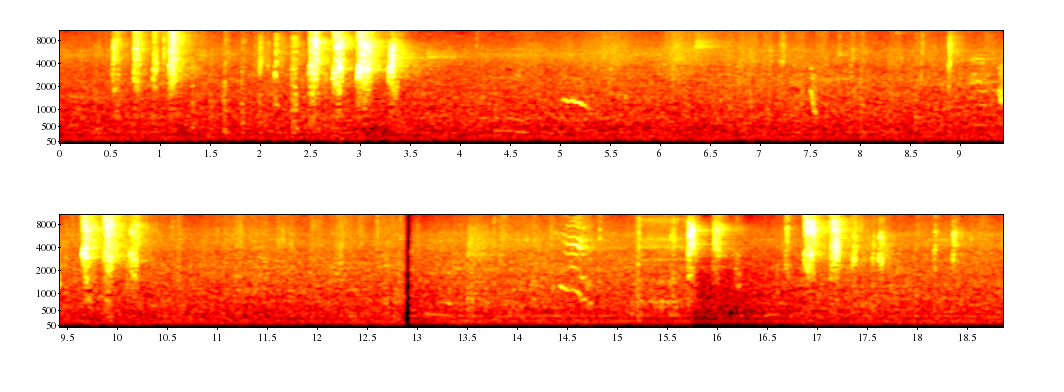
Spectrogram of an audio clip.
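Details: Monkeys as Luna runs fast carrying Luno while Rainbow tries to take Luno from her: clusters of shrill, high squeals and squeaks in short bursts, separated by quieter stretches of rustling background noise.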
